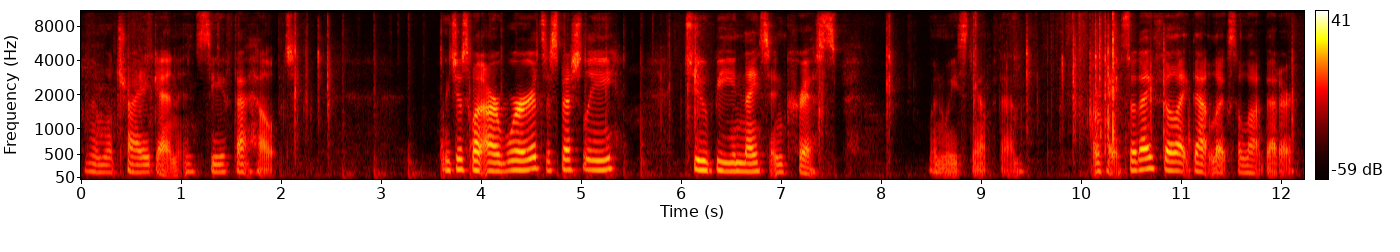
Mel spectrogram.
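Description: A woman's voice: sits low, expressive, unhurried, vocal fry, pauses often, background noise. A middle-aged woman with a cold, giving a casual craft demonstration to viewers as the host at home. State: has a cold, occasional cough. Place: indoors at a home craft table.

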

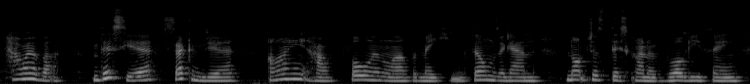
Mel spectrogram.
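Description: A young woman from Cornwall with a Cornish accent, chatting to camera in a fast, chaotic, excitable vlog ramble. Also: lowish voice. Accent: Cornish English. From Cornwall, England. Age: young adult. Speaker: vlogger, photography student. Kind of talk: casual vlog chat to camera. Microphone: camera on tripod.

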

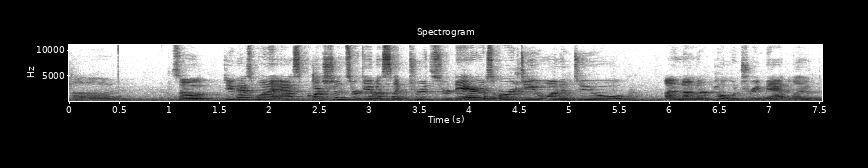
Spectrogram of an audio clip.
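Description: A young adult woman with a high voice hosts a casual, unscripted panel with the audience from a convention room stage, speaking at a moderate pace. Picked up by a far-off camera microphone, she sounds distant, echoey and noisy.

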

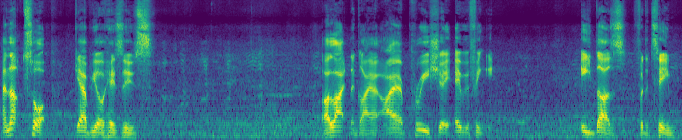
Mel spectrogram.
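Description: A middle-aged man vlogs outside a stadium, holding the camera at arm's length. His voice sits low but has a bright, forceful edge as he vents his frustrations as a fan. Faint urban noise is heard behind him. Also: unhurried, long pauses. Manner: frank, exasperated fan venting about his team. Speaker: football fan vlogger, host. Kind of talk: pre-match vlog to camera. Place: outdoors by a large stadium, city plaza. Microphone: handheld camera at arm's length.

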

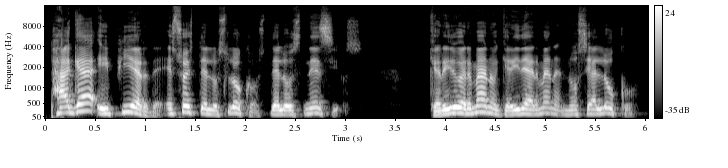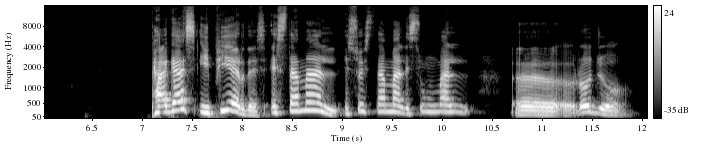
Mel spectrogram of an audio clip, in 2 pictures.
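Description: A man's voice: a little high, animated, measured pace. Earnest man lecturing with a Persian accent. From Iran. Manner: earnest, preaching, addresses listeners directly. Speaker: Islamic teacher. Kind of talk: religious lecture class.

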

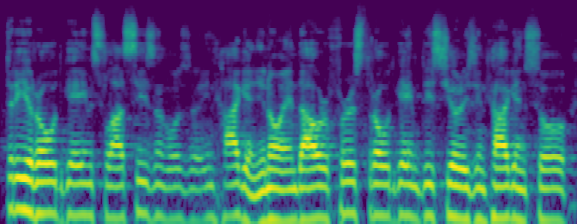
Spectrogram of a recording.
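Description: A man's voice: mid-range voice, little pitch movement, moderate pace, a little mellow. A visiting basketball coach, a man, answering postgame questions on stage, with many fillers and restarts. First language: Serbian. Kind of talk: postgame press talk. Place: stage in a large dark hall. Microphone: handheld mic. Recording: long hall reverb.

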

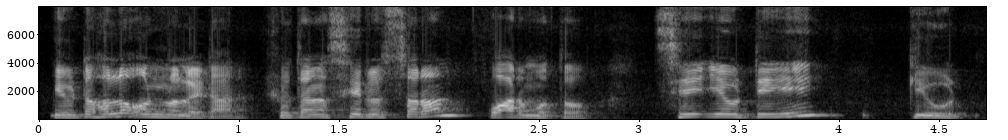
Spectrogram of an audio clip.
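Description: A male teacher talks through an English spelling lesson in a patient, repetitive way. He spells words letter by letter and asks his students questions before answering them himself. His voice sits a little high for a man. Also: lively intonation, moderate pace. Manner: patient, repeats rules and spells letters aloud.

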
